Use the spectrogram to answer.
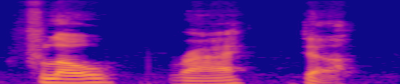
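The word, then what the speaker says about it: Florida: the place that is one word, two or three syllables, depending on how you pronounce it, Flo-ri-da.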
